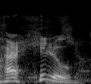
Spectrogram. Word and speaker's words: Harp Helú: Oh, Harp Helú.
